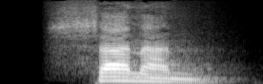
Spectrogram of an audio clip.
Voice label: "sanant", latin; santillana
